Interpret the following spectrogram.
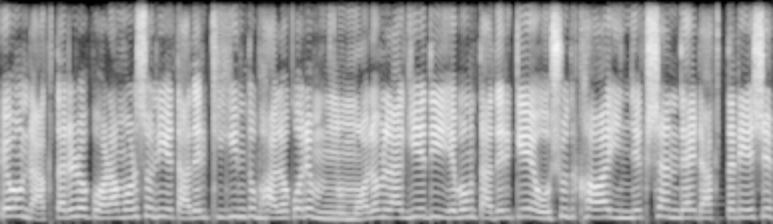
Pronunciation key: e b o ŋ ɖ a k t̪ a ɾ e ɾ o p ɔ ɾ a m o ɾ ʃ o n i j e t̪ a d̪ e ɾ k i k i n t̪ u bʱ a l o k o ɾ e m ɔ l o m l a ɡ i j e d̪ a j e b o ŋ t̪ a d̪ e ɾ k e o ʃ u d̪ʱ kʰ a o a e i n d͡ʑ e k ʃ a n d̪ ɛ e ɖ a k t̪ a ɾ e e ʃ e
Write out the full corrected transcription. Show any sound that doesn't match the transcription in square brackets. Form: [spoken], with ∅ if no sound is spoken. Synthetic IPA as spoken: e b o ŋ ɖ a k t̪ a ɾ e ɾ o p ɔ ɾ a m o ɾ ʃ o n i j e t̪ a d̪ e ɾ k i k i n t̪ u bʱ a l o k o ɾ e m ɔ l o m l a ɡ i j e d̪ [i] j e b o ŋ t̪ a d̪ e ɾ k e o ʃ u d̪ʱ kʰ a o a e i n d͡ʑ e k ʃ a n d̪ ɛ e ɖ a k t̪ a ɾ e e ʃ e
